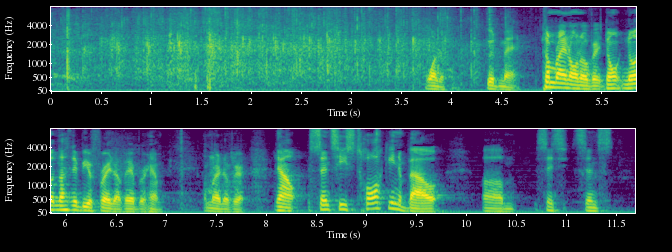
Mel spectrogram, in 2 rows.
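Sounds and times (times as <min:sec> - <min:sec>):
crowd clapping: 0:00.0 - 0:04.8
speech: 0:03.8 - 0:11.5.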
